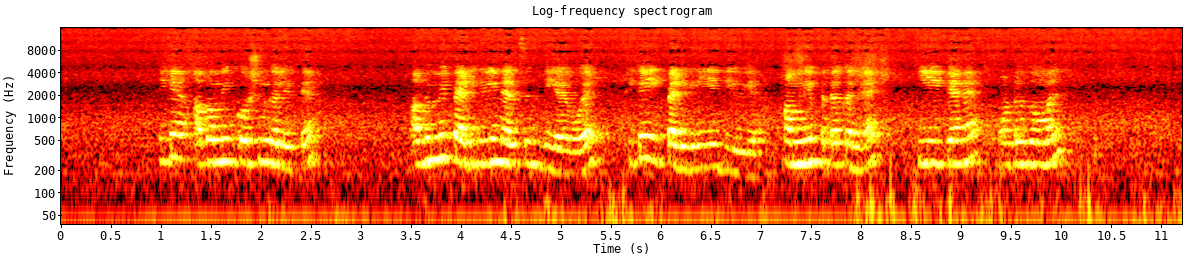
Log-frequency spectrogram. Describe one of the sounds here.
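A young woman explains calmly, close by.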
